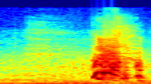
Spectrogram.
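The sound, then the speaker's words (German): A single sharp sneeze bursts out after a quiet inhale, over a low steady hum, with no talking. “Gesundheit. Danke.”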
